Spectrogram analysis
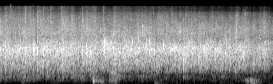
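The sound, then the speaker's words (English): A round of applause for a man invited to speak on a psalm: continuous, even clapping from a crowd throughout, with faint voices murmuring underneath. “So why don't we give John a round of applause?”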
